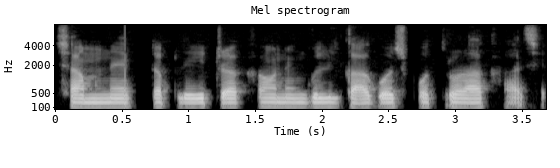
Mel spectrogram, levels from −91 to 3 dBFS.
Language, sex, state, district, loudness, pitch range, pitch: Bengali, male, West Bengal, Jhargram, -20 LUFS, 110-115 Hz, 115 Hz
